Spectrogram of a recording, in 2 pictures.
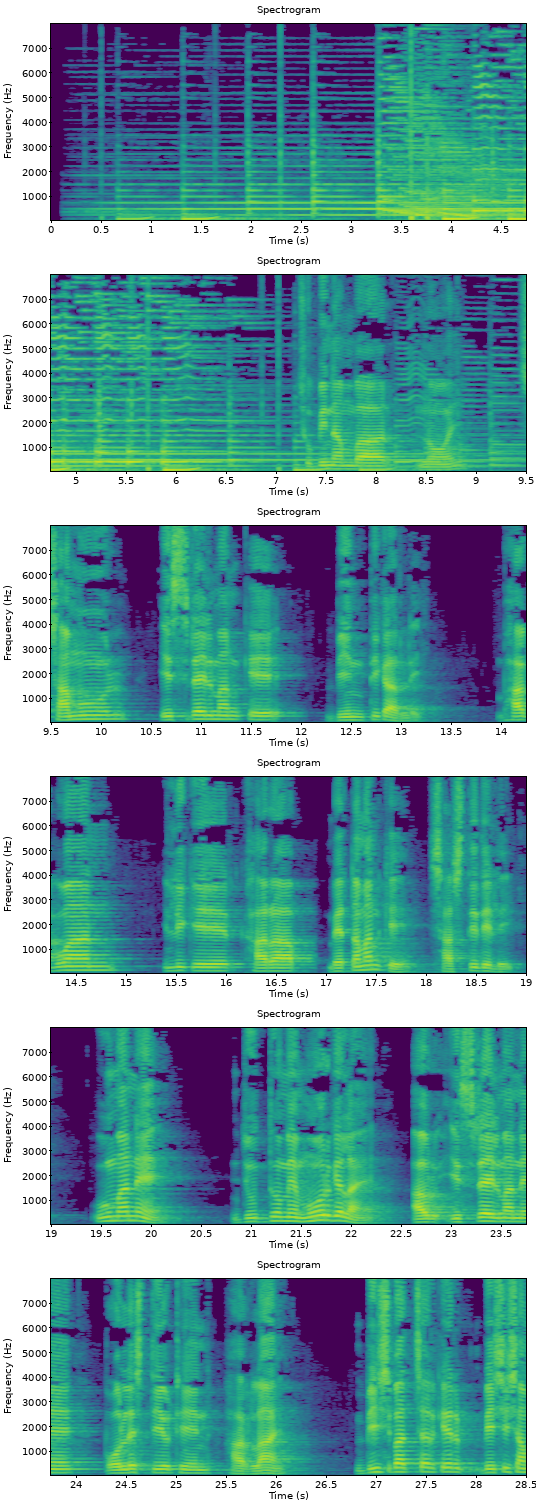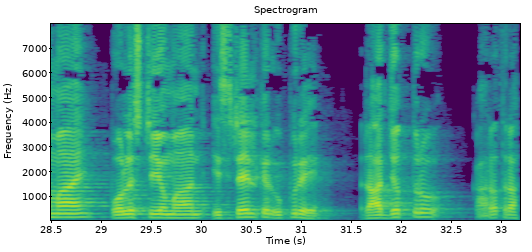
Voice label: servants of god urao, kurukh drama

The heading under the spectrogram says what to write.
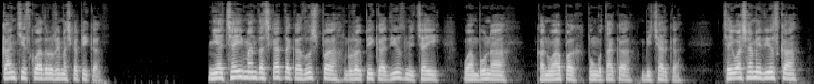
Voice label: good news quichua otovalo

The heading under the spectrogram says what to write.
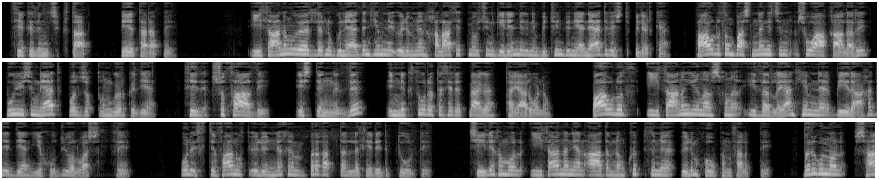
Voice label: turkmen, bible translation drama

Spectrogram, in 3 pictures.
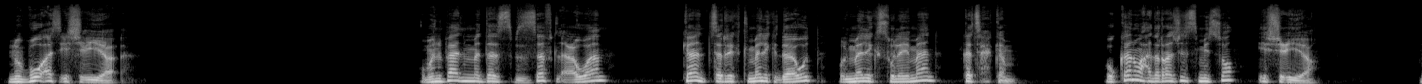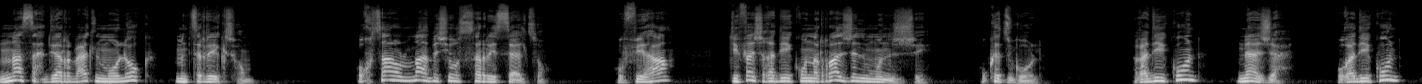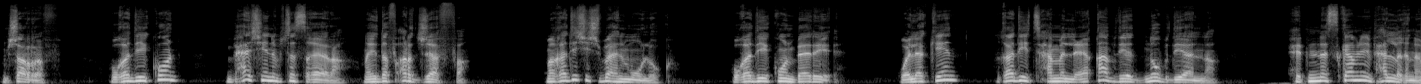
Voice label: moroccan arabic; isaiah prophecy one story

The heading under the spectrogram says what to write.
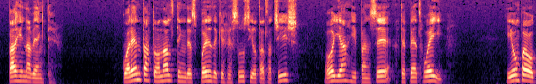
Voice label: good news, nahuatl guerrero chilapa

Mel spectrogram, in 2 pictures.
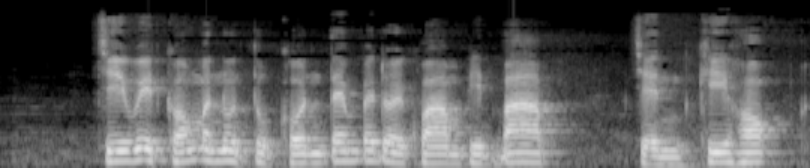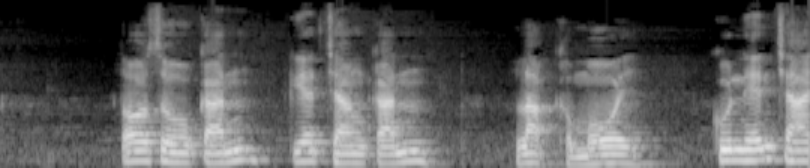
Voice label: words of life creation to christ thai southern

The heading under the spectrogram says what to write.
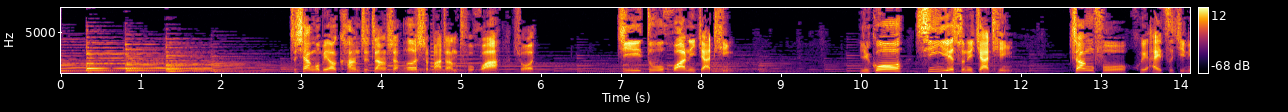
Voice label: good news shan, drama

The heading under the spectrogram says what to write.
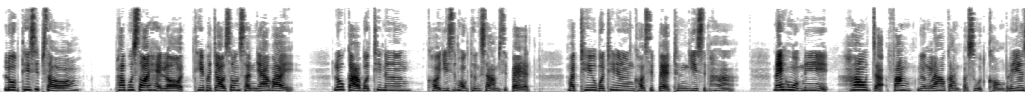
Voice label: good news thai northeastern

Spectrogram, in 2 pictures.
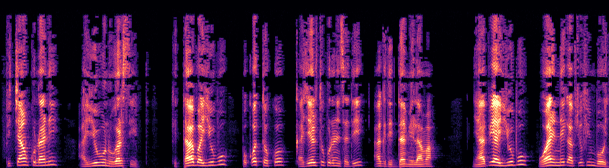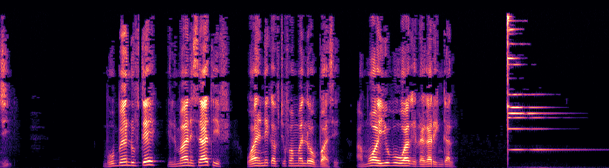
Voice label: borana sakuye; laali chaqasi and jiradin 1 waaqan yayabadi beginning with god

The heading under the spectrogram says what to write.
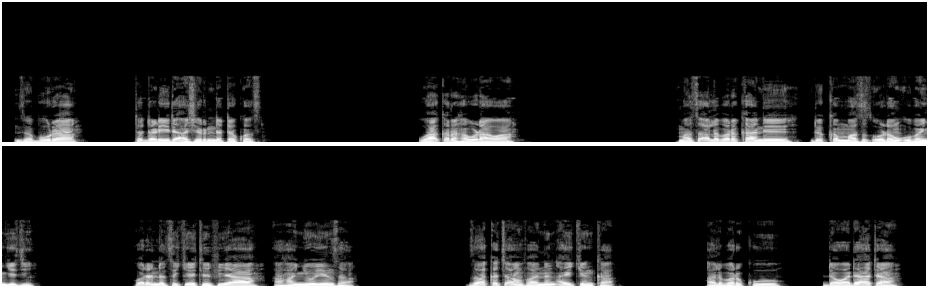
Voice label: hausa bible drama, psalms; hausa bsn nt drama

